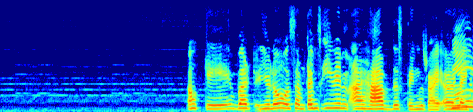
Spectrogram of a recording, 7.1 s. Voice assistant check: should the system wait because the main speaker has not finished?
No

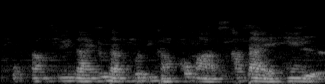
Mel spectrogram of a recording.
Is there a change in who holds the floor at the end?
Yes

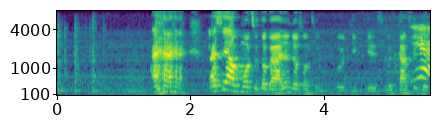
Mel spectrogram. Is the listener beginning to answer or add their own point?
Yes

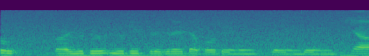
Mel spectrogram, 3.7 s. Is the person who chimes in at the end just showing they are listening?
No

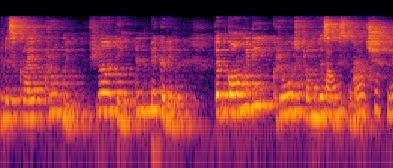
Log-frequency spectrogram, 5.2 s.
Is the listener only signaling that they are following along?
No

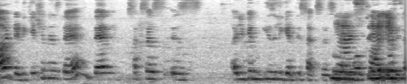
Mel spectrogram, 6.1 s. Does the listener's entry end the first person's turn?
Yes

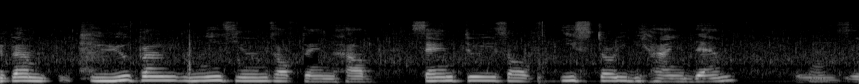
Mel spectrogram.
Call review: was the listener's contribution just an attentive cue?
Yes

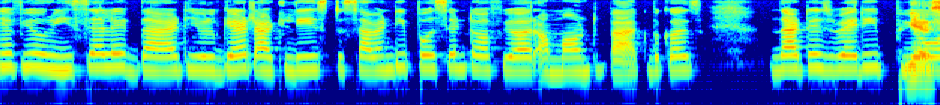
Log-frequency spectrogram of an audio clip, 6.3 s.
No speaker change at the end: No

